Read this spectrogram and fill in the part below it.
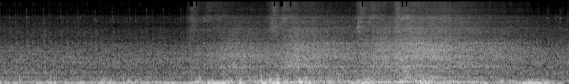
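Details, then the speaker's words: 1993 Mazda 323 with swapped 2.5 V6 KLZE engine, running rich, a cam gear possibly one notch out: revs up then hangs high instead of dropping to idle; sticking throttle cable holds it open, idle otherwise lower around 700-800 versus former 1200-1300 rpm. "the second issue is that this throttle cable get stuck a bit so you can hear that the RPM's lower it's sitting out like seven or eight whereas before it would sit around I don't know 12 1300"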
